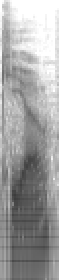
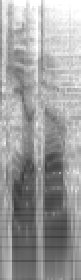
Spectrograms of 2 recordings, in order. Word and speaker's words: Kyoto: Most people pronounce it Kyo.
